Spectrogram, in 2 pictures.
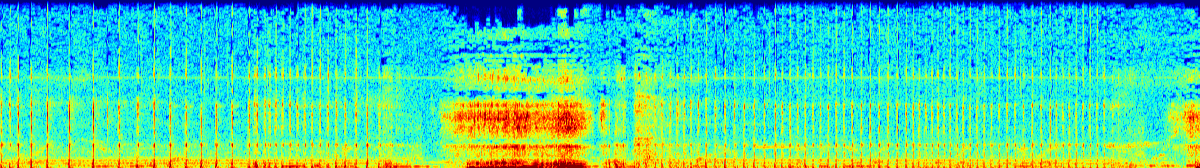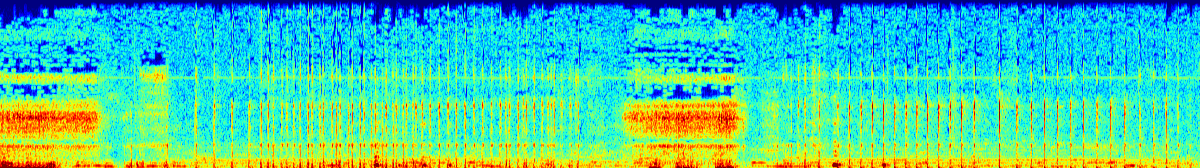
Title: Husband's snoring sound like chainsaw.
